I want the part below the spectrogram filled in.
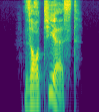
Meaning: second-person singular present of sortieren
- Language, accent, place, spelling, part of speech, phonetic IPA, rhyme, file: German, Germany, Berlin, sortierst, verb, [zɔʁˈtiːɐ̯st], -iːɐ̯st, De-sortierst.ogg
